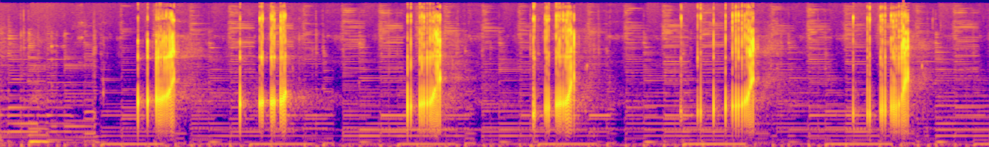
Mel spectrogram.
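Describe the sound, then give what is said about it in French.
A steady series of springy, twangy croaks from frogs repeats about every second and a half over a low humming background, fairly loud, with no talking. “D'abord, elles ne parlent que le langage des grenouilles quand quelques-unes disent”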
